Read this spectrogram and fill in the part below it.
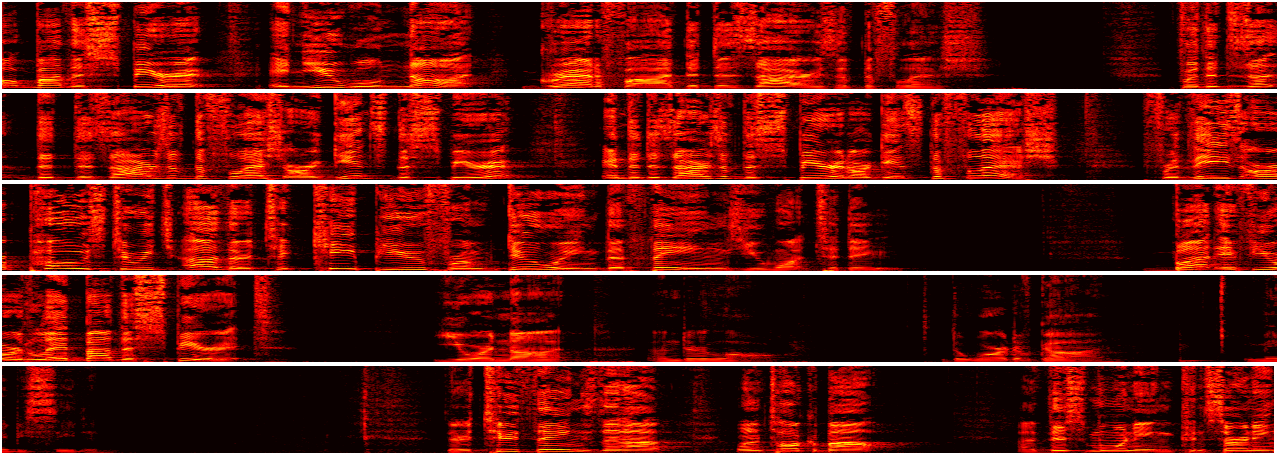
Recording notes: A sermon delivered on 5/27/18 during the 11am service to Cottondale Baptist Church in Eastman, GA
